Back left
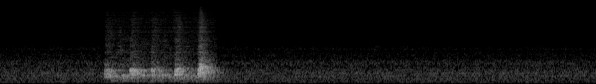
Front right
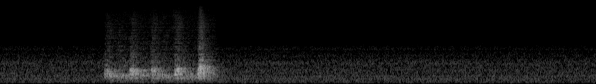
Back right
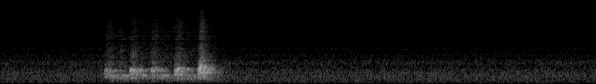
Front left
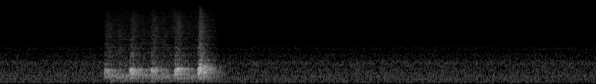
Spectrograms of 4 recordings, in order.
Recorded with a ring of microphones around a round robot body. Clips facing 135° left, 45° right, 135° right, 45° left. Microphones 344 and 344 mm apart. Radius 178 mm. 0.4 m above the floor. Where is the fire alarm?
I don't hear a fire alarm.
